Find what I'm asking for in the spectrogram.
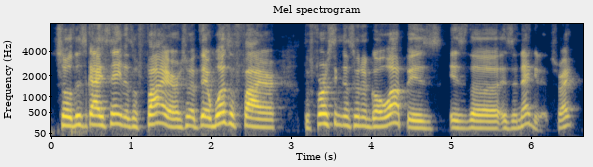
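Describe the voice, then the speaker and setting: A man with a high voice co-hosts a fan rewatch podcast. He talks casually through scenes and adds his commentary, often doubling up on words as he looks for the next phrase. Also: moderate pace. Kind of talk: casual chat, recapping and commenting on a cartoon.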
